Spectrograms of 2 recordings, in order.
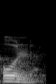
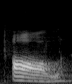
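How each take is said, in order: First: "all" said like "ole", with a closed o; wrong vowel. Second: "All" with a long, open aw; dropped-throat vowel. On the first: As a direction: round "all" into a French-like o. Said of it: "C'est pas all". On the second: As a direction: drop your throat on "All". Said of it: "You have to drop your throat". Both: Shown as a demonstration.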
